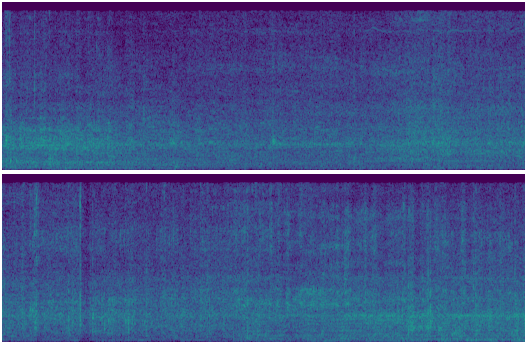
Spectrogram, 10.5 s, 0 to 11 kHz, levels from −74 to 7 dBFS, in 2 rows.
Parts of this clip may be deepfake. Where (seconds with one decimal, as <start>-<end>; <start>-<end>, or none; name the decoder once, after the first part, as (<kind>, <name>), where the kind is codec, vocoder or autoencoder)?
none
